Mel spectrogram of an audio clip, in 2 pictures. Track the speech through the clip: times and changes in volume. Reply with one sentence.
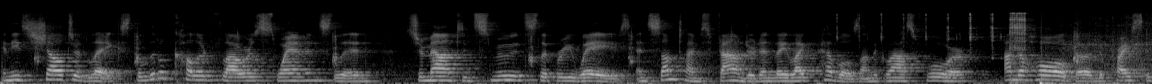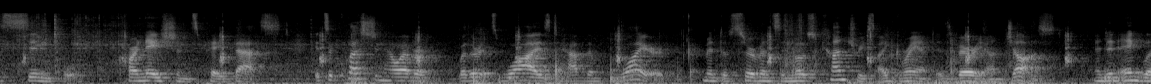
You can hear the speech from 0.0 to 22.9 s, at a steady volume.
